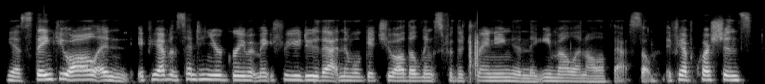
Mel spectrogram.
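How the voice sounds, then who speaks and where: A woman's voice: lowish voice, quick pace, few pauses, darkish tone, dry recording. A woman co-founder wrapping up a video call with her team, heartfelt and tearful as she thanks them. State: teary. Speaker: business co-founder.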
